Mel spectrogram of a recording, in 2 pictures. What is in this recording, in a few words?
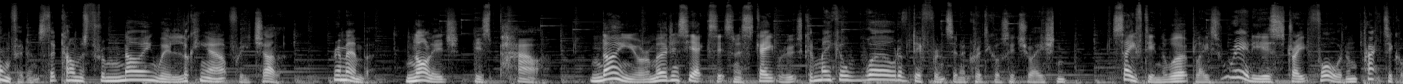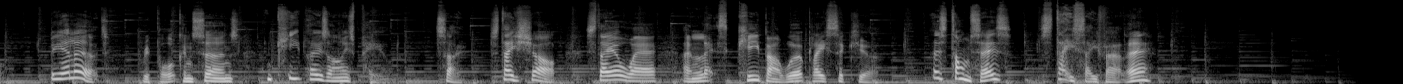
Explainer Video, Explainer: Believable Genuine, male voice; Explainer Videos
